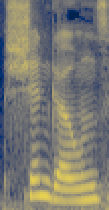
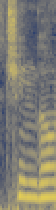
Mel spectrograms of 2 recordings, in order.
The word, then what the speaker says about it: Chingones: Yeah, not Los Shingones, or however apparently people pronounce it, but Los Chingones Los Chingones. is how it's pronounced.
